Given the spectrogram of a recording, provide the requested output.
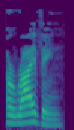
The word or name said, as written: arriving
